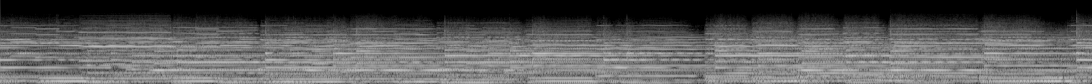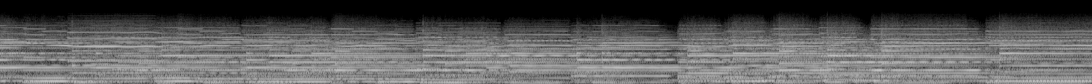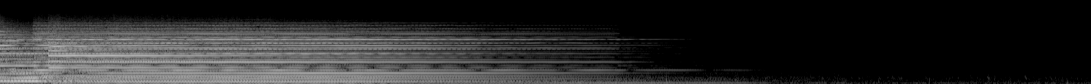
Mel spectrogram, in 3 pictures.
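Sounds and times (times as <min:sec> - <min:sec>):
Christmas organ playing a carol: 0:00.0 - 0:29.5
Christmas chimes: 0:27.1 - 0:29.6.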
